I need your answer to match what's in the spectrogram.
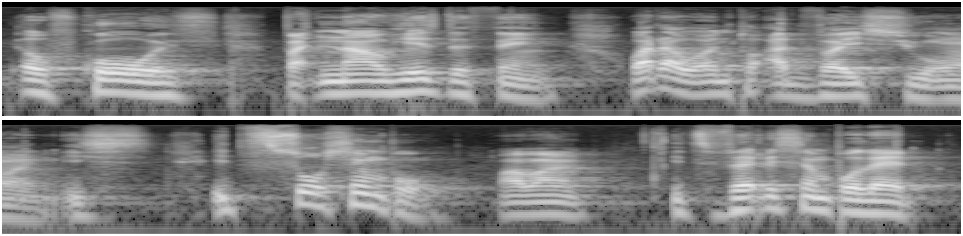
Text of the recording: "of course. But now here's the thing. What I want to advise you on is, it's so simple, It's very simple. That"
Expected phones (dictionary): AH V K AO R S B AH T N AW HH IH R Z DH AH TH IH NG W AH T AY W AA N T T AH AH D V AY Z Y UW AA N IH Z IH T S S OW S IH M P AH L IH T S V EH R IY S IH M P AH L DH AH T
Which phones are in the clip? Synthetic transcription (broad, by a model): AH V K AO R S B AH T N AW HH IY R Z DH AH TH IH NG W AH T AY W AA N T T AH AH D V AY S Y UW AA N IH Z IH T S S OW S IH M P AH N IH T S V EH R IY S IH M P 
